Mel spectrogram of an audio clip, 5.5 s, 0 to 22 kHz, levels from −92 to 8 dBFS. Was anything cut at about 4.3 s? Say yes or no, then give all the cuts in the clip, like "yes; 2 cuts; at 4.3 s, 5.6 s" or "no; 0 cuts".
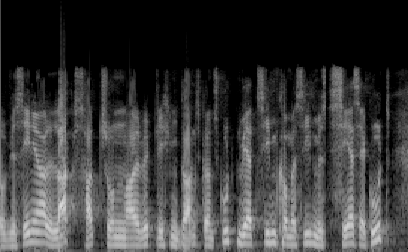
yes; 1 cut; at 4.3 s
